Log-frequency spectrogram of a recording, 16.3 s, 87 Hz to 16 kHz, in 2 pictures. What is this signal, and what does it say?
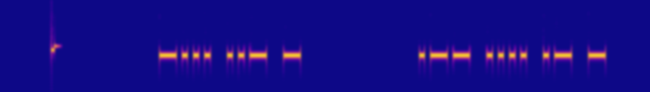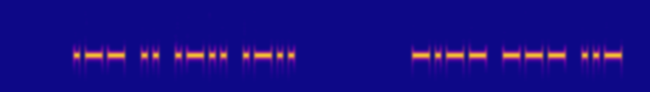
Morse code, heard as a keyed tone, about 17 wpm, 700 Hz. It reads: BUT WHAT WILL YOU
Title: 3x Word-Spacing - Sentences from Top 100 Words - 17wpm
